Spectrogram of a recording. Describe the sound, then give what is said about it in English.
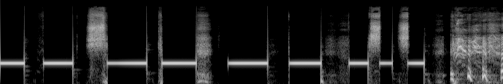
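A song almost completely covered by censor-style beeps, with many steady high tones starting and stopping in an uneven rhythm, broken by short noisy bursts between them and ending in a rough noisy burst. “also called the beeping song”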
